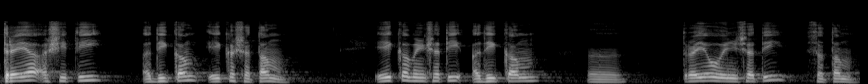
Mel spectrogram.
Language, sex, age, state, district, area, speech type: Sanskrit, male, 18-30, Rajasthan, Jodhpur, rural, spontaneous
